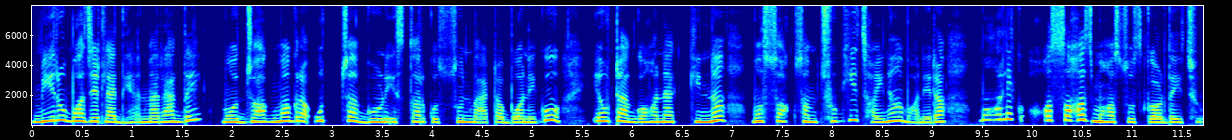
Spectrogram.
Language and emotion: Nepali, fearful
